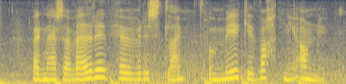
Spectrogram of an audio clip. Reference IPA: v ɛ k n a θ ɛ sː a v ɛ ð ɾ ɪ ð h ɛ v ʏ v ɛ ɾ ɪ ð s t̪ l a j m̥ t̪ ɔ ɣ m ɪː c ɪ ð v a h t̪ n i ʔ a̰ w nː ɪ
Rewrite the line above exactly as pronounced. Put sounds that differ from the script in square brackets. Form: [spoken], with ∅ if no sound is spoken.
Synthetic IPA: v ɛ k n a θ ɛ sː a v ɛ ð ɾ ɪ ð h ɛ v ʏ v [ɛː] ɾ ɪ ð s t̪ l a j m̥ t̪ ɔ ɣ m ɪː c ɪ ð v a h t̪ n i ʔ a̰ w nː ɪ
